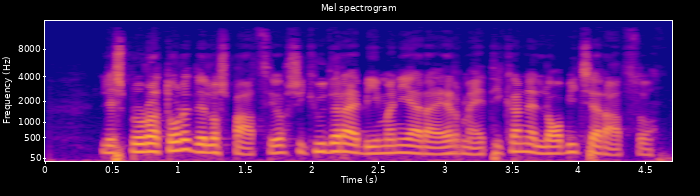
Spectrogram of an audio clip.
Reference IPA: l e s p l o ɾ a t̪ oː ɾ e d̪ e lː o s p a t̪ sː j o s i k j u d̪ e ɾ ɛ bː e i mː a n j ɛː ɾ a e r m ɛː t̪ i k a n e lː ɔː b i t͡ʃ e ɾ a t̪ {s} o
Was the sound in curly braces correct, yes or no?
no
